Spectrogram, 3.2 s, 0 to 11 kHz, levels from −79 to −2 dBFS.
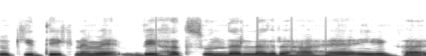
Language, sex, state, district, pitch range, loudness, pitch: Hindi, female, Bihar, Jahanabad, 175-190 Hz, -18 LUFS, 185 Hz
